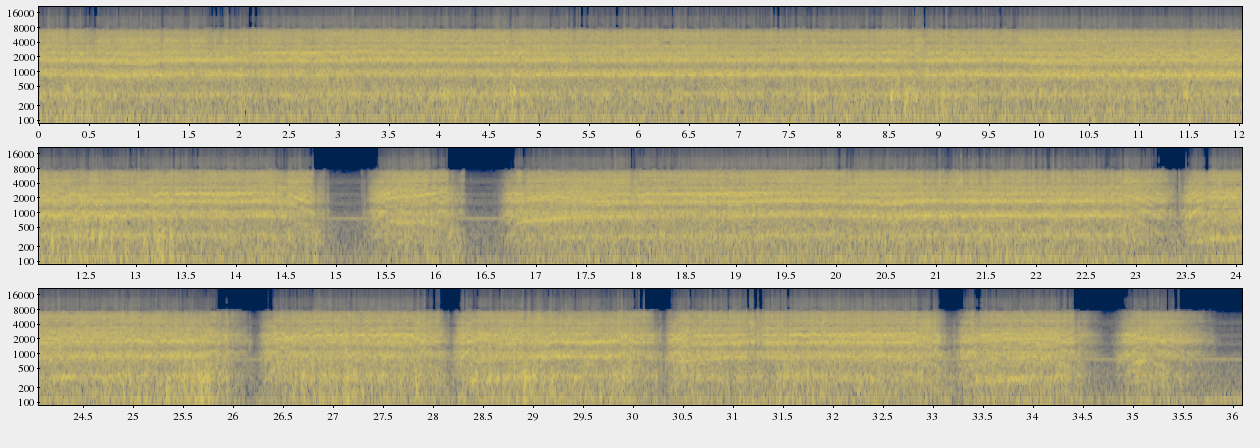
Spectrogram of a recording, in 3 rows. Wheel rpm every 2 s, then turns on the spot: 220, 220, 230, 230, 230, 210, 220, 90, 150, 220, 230, 150, 160, 150, 170, 190, 150, 40.
14-16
